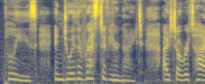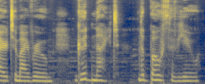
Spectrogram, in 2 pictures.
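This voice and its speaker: Regal elder-sister pony princess, played by a woman: formal, measured, commanding yet caring, comic storybook with music. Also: medium pitch, steady tone, lightly acted. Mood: gentle, resigned. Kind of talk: comedic fan fiction voice acting.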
